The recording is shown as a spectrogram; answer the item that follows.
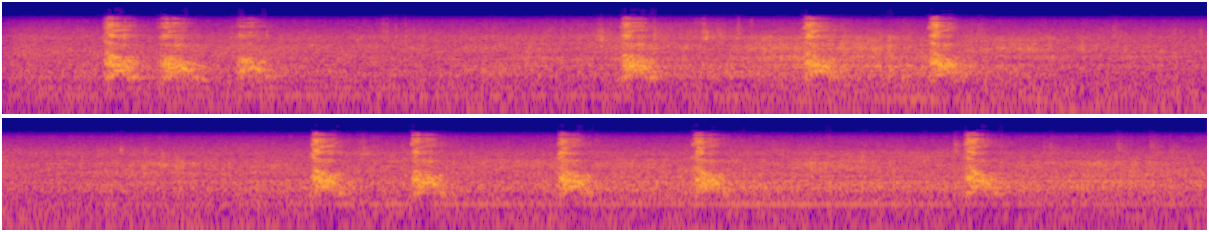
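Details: Dog barking nonstop in front of Barnes and Noble in Pleasant Hill, California, refusing to be quiet: sharp barks in clusters of two or three separated by pauses, over steady low traffic hum.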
